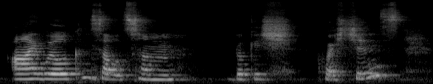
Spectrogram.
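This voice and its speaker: Amid audible room echo, a woman talks very slowly at a fairly high pitch. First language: not English. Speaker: booktuber. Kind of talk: casual vlog monologue. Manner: halting.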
